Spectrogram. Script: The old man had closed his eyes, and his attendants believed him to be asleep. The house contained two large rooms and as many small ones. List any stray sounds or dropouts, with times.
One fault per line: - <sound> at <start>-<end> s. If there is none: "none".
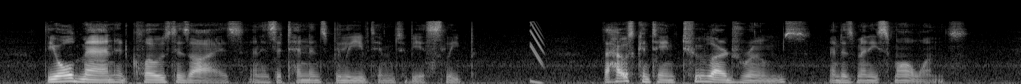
- chirp at 5.3-5.5 s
